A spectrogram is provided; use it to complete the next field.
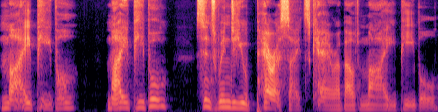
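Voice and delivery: furious, angry hissed words. Narrator reads the giant's retort, hissing. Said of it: "The giant hissed".

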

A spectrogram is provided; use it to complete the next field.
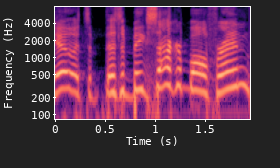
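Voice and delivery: acted-out, high, screamed yell. Retelling how a friend screamed back across a field: imitating someone screaming. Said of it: "Jimmy screams back".

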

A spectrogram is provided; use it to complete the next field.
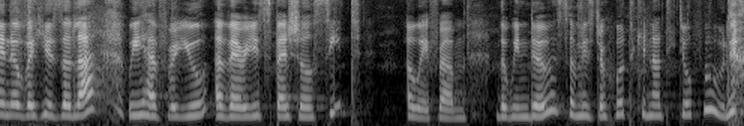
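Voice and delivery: very loud, terrible French accent. Acting out serving the dogs their dinner: shitty French accent. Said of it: "in a really shitty, shitty French accent".

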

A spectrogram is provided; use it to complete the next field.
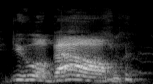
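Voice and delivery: very loud, high, ranting scream. Acting out a fire-wielding figure confronting someone in an empty town, screaming like General Zod. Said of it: "just screaming at him like General Zod".

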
